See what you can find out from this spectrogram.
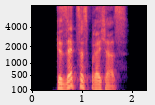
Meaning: genitive singular of Gesetzesbrecher
- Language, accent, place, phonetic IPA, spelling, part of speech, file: German, Germany, Berlin, [ɡəˈzɛt͡səsˌbʁɛçɐs], Gesetzesbrechers, noun, De-Gesetzesbrechers.ogg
